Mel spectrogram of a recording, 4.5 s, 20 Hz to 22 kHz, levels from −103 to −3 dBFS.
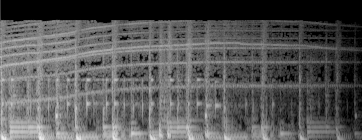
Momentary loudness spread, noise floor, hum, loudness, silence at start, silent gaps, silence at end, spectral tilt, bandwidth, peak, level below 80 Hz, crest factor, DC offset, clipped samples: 20 LU; -53 dBFS; none; -24 LUFS; 0 s; none; 0.3 s; -4 dB/octave; 12.5 kHz; -4 dBFS; -30 dBFS; 20 dB; under 0.1%; under 0.1%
